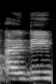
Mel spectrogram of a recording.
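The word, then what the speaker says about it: id: इट यानी कि इसको आईडी भी प्रोनाउंस कर सकते हैं, ठीक है।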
